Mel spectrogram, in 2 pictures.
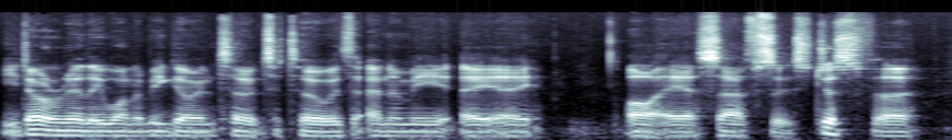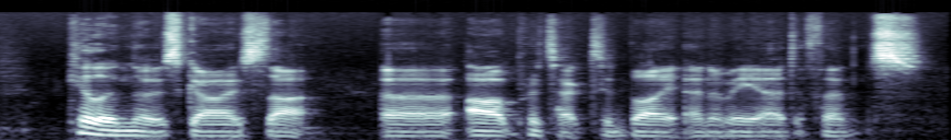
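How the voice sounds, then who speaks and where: A man's voice: low-pitched, level tone, moderate pace, a little mellow, slight background noise. A man with a nasal, congested voice, casually casting and explaining a strategy game match from home. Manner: talks through options, casual and wry. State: congested from illness. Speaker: game caster.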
